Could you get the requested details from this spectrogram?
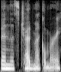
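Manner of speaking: ordinary talk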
